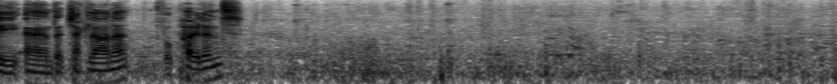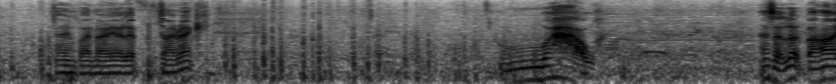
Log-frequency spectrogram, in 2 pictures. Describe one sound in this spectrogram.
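A horse's hooves thud on soft sand as it canters and jumps.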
